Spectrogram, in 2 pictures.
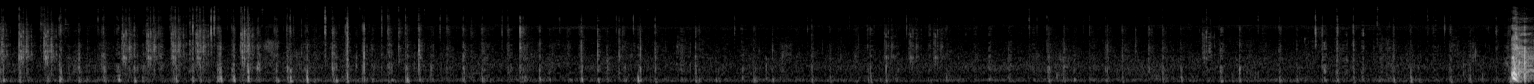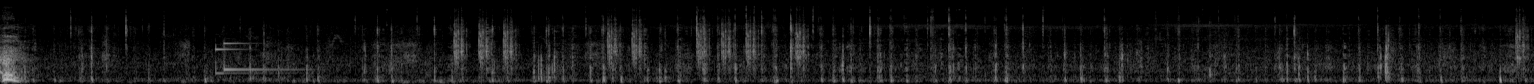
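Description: Andalusian horse's hooves beating on arena sand in a steady trotting rhythm. One loud, short blast of noise comes about halfway through.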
